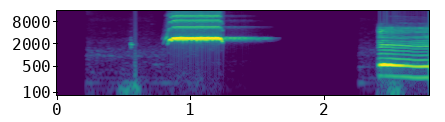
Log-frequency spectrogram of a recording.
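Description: Two loud, shrill whistle blasts blown into a microphone: a steady high tone lasting about half a second, then a second, lower-pitched blast after a pause, with a soft thump before the first.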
